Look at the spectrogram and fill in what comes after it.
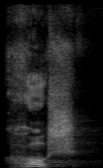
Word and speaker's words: hosh: Well, here's why that word hastily in the original Hebrew is pronounced hosh. Hosh. That is a Hebrew word.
